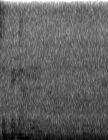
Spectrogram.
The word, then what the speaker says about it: CeLillianne: poster out there so my name is pronounced so lillian i'm glad to be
